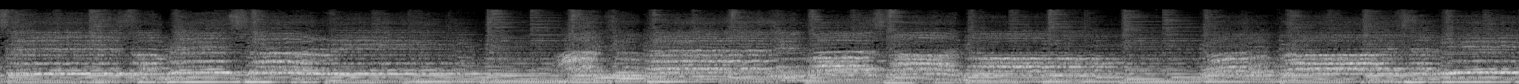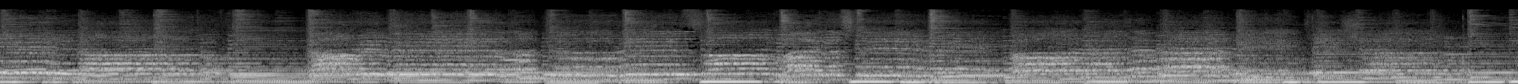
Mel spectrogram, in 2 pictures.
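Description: Gospel music: a choir singing a Christian song over instrumental backing with a low bass line and percussion.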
